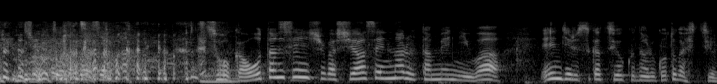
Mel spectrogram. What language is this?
Japanese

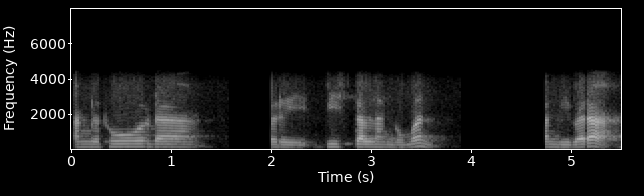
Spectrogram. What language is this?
Bodo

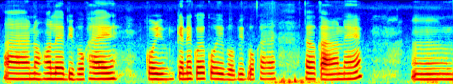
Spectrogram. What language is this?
Assamese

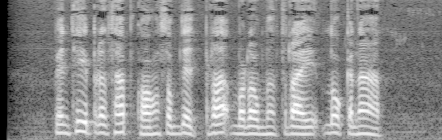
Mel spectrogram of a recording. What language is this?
Thai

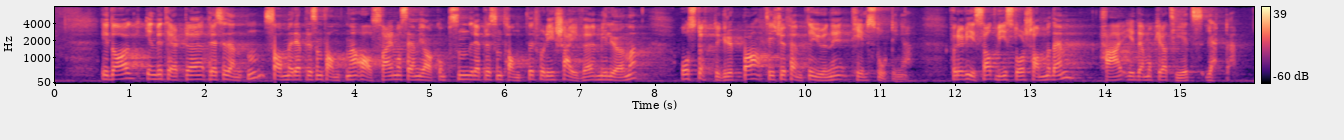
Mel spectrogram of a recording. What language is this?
Norwegian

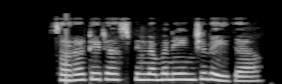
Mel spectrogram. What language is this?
Pashto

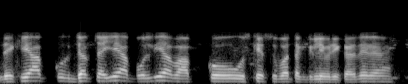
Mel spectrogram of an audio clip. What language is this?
Hindi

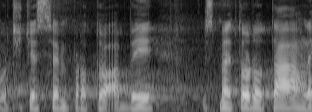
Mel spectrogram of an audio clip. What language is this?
Czech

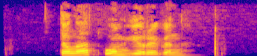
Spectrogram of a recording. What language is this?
Mari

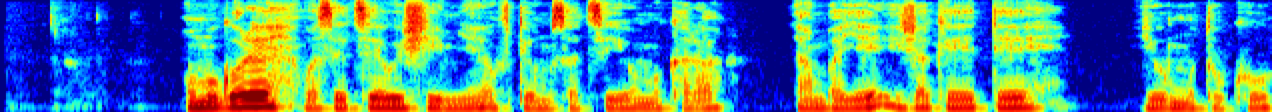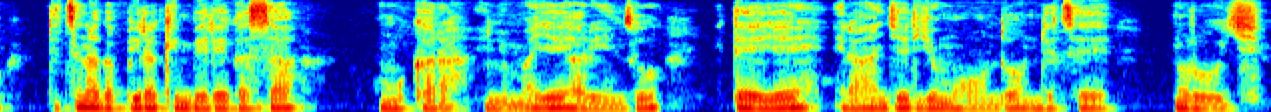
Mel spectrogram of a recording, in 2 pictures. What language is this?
Kinyarwanda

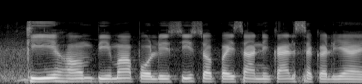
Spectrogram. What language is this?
Maithili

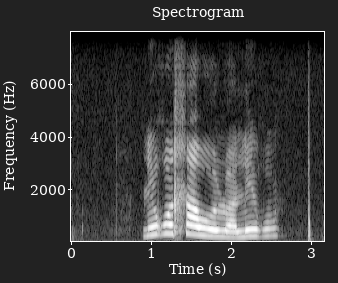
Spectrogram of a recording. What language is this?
Northern Sotho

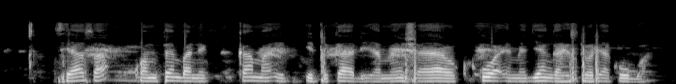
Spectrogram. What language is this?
Swahili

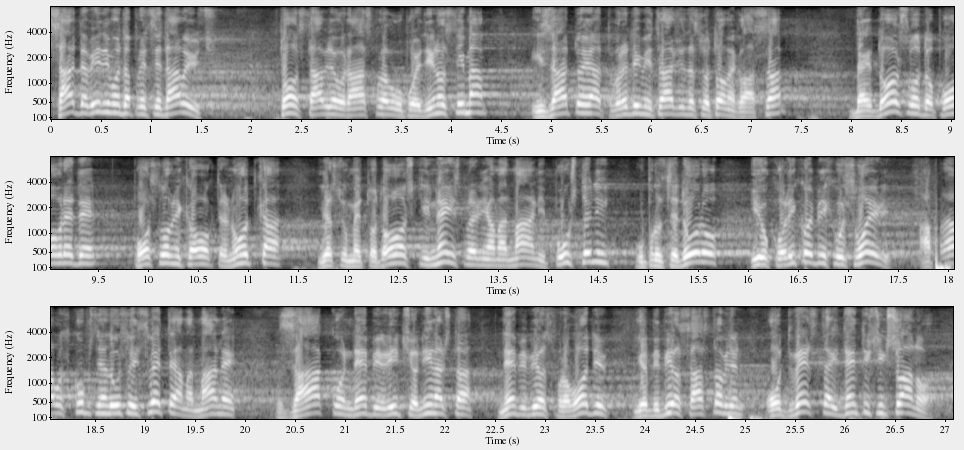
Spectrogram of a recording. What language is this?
Serbian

